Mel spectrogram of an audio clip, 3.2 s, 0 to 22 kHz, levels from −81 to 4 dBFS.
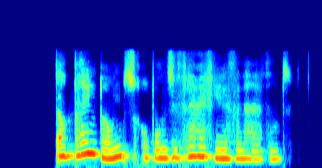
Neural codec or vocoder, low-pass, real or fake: codec, 16 kHz, 1 kbps, FreqCodec, smaller model; 7.2 kHz; fake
